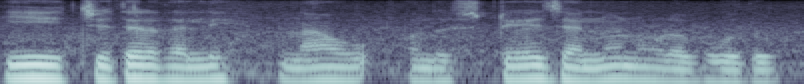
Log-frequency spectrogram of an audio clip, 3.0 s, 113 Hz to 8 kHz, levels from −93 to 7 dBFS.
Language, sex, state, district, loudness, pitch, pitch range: Kannada, male, Karnataka, Koppal, -17 LUFS, 135 Hz, 125-140 Hz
